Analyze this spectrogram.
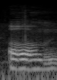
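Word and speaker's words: ॐ: So Bhagavan started saying, hey, you should pronounce it as one akshara only. Om, the sorrow. Om.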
